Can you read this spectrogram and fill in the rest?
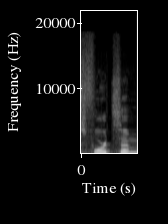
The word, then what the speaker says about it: Forza: You do know it is actually pronounced Forza, right? – Is that the appropriate pronunciation? – You put a T in it? – It is, because it's Italian. Say pizza. Is there a T in pizza, Ryan? – Pizza.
